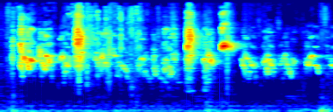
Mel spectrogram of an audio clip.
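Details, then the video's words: Budgerigars chirping happily in an aviary: rapid, overlapping high chirps and short squawks, busy and irregular throughout. "HAPPY BUDGIES SOUNDS"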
